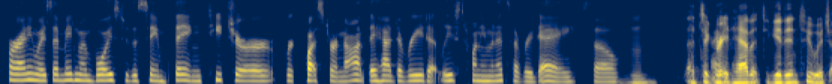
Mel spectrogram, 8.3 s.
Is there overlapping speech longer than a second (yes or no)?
no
